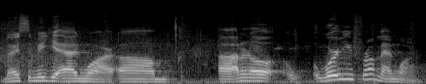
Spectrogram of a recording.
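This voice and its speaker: A man's voice: medium pitch, lively intonation, normal speed, faint music behind, some chatter behind. A man hosting a live student quiz show in a college broadcast studio, chatting loosely with many ums and restarts. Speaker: game show host.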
